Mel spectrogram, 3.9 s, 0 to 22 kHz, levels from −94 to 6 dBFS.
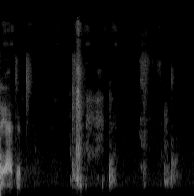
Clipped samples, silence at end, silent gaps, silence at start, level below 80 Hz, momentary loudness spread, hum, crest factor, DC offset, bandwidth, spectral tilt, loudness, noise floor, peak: under 0.1%; 0.4 s; none; 0 s; under -90 dBFS; 21 LU; none; 22 dB; under 0.1%; 15.5 kHz; -2 dB/octave; -45 LUFS; -83 dBFS; -26 dBFS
